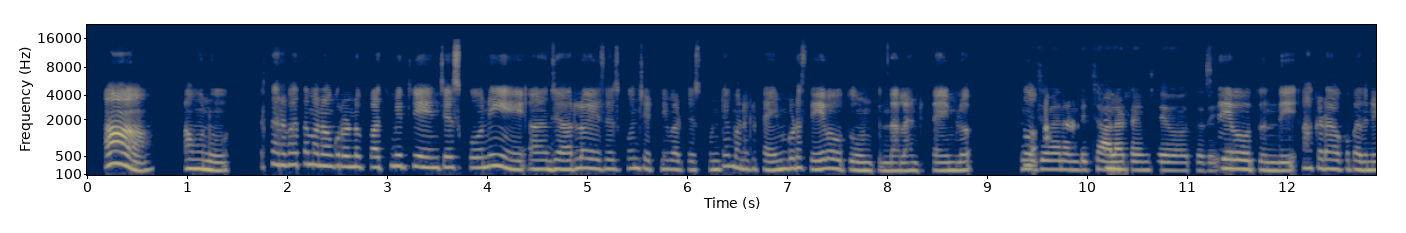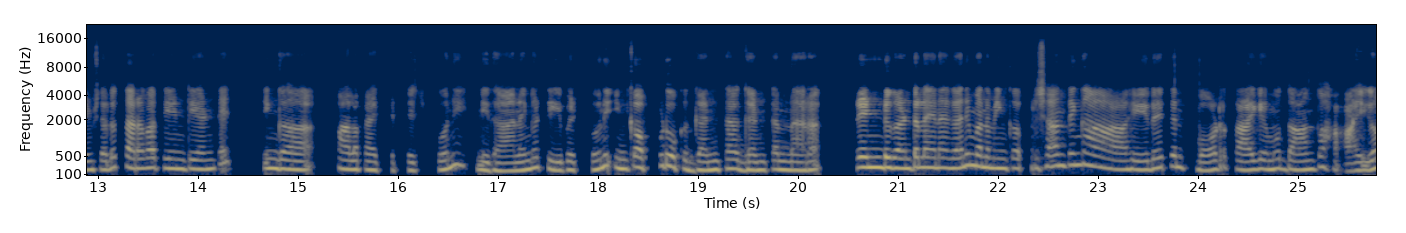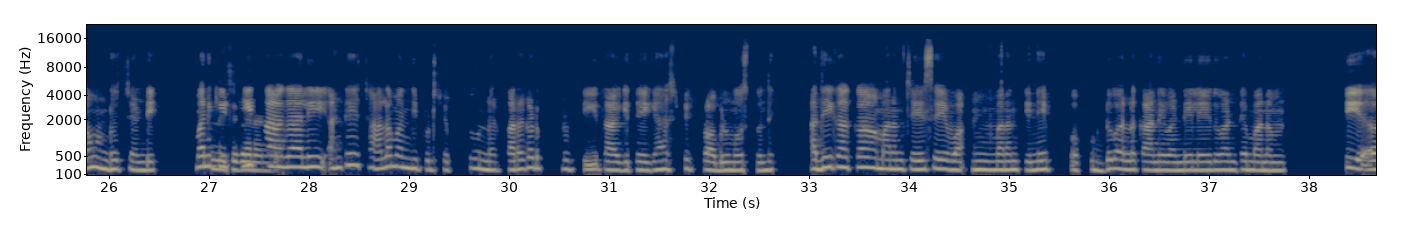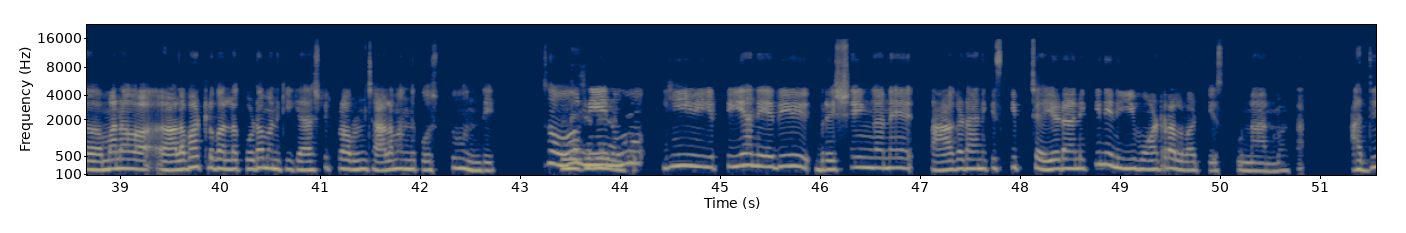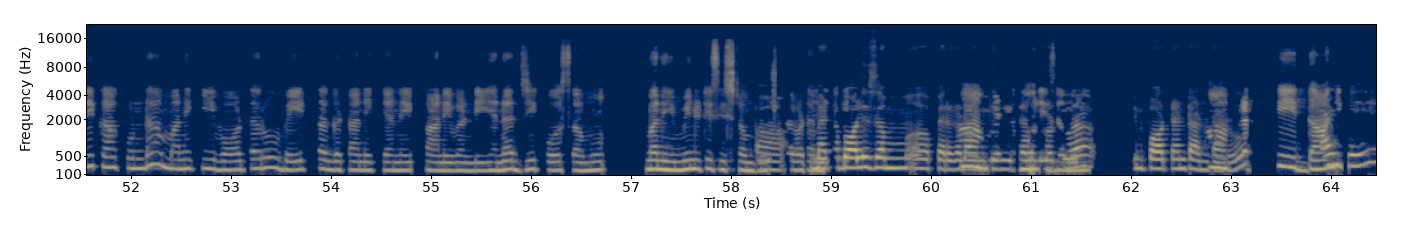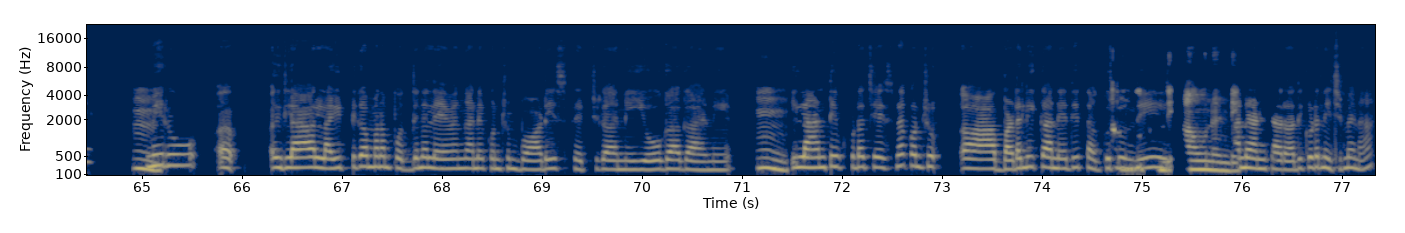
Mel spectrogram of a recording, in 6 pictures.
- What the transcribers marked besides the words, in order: in English: "జార్‌లో"; other background noise; in English: "సో"; in English: "సేవ్"; in English: "ప్యాకెట్"; tapping; in English: "గ్యాస్ట్రిక్"; in English: "గాస్ట్రిక్ ప్రాబ్లమ్"; in English: "సో"; in English: "బ్రషింగ్"; in English: "స్కిప్"; in English: "వెయిట్"; in English: "ఎనర్జీ"; in English: "ఇమ్యూనిటీ సిస్టమ్ బూస్ట్"; in English: "మెటబాలిజం"; stressed: "ప్రతి"; in English: "లైట్‌గా"; in English: "బాడీ స్ట్రెచ్"
- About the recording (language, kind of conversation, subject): Telugu, podcast, ఉదయం ఎనర్జీ పెరగడానికి మీ సాధారణ అలవాట్లు ఏమిటి?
